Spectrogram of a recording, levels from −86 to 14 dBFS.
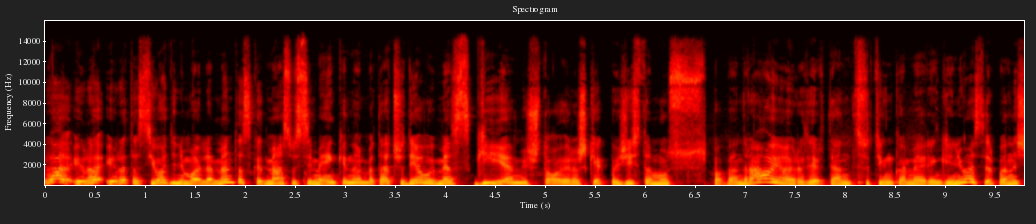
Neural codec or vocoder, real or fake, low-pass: none; real; 14.4 kHz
